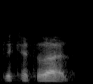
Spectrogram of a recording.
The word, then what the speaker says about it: De Ketelaere: Yeah, I think, from what I heard, it's pronounced Charles de Ketelaere.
